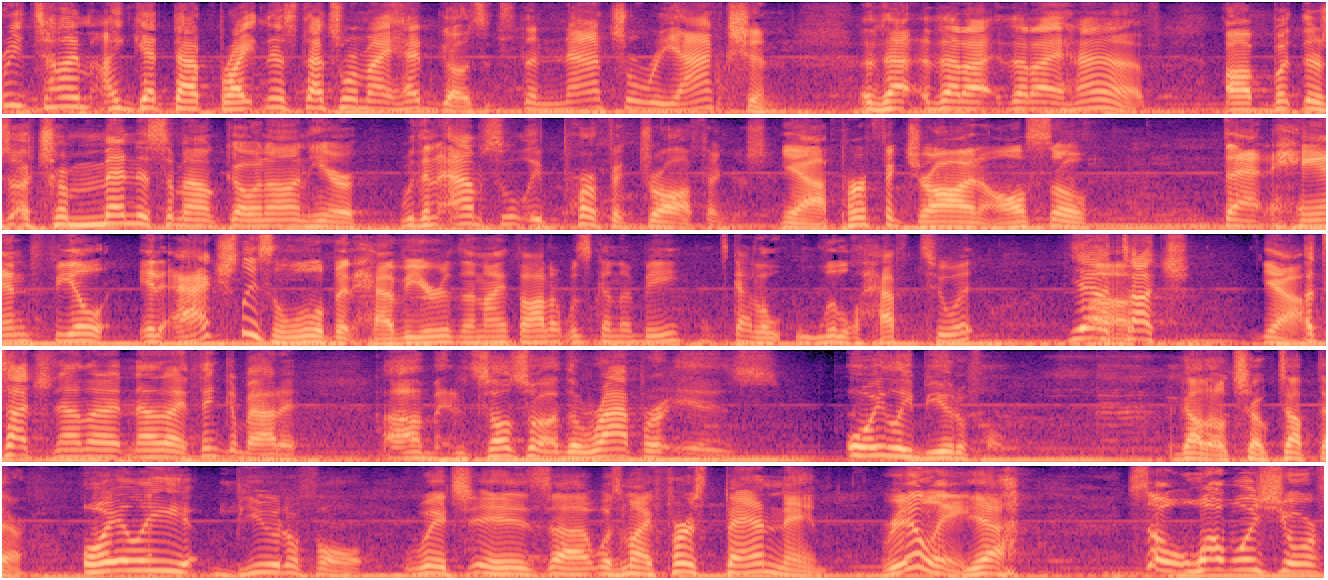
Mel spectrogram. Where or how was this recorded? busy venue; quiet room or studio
busy venue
